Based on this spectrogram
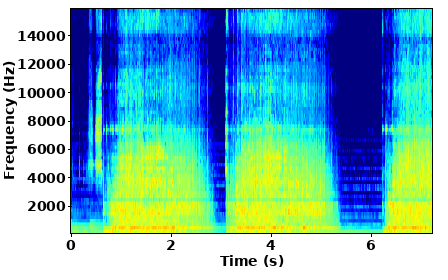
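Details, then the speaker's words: Blender after replacing the leaking blade assembly with a new one, which had leaked and been noisy: even whirring bursts with a steady pitch and no rattle or grinding; runs normally after repair. "all right so that has been able to fix a problem"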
